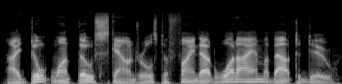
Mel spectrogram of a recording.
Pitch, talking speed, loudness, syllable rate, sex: 95 Hz, 245 wpm, -20 LUFS, 5.2 syllables/s, male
